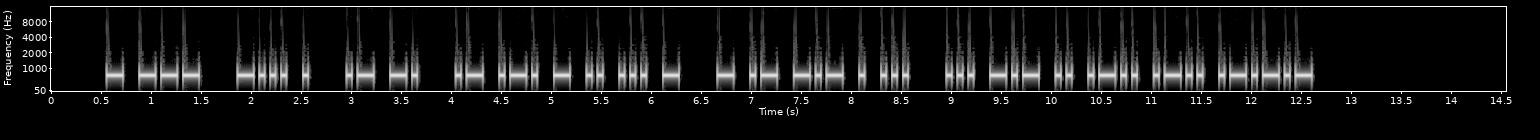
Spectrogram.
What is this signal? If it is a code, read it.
Morse code, heard as a keyed tone, about 22 wpm, 700 Hz. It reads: TO BE AN ARTIST TAKES SKILL.
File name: practice / 22wpm / Sentences with 3-Word Phrases - 22wpm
